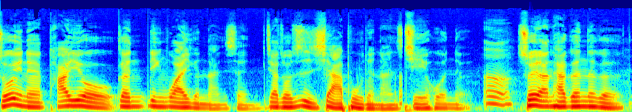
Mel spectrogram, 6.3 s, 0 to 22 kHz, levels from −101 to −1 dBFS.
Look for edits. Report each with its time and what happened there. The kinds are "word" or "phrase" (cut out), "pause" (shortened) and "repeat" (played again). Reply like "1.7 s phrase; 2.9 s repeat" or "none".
4.0 s word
